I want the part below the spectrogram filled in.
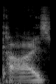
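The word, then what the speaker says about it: Keyes: around here uh Francis Parkinson kais looks like keys but she pronounced it kais she was also from Virginia you know that's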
